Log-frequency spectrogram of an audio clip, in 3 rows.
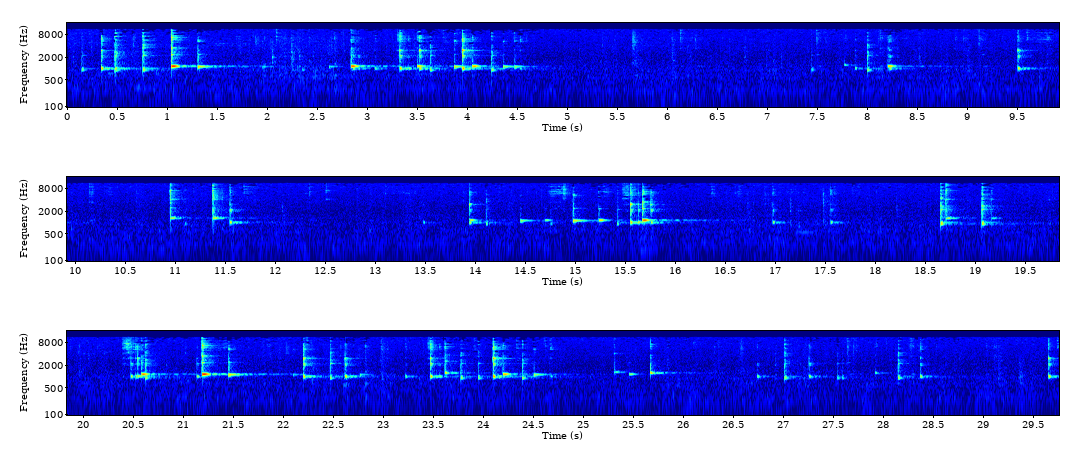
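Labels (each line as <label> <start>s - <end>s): Soft, hollow wooden knocking or clacking sound. 0.1s - 5.0s
Soft, hollow wooden clacking sounds. 7.8s - 11.8s
Soft, hollow wooden knocking with slightly varied pitch in each chime. 13.7s - 28.7s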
